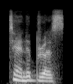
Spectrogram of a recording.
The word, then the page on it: tenebrous: Indian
